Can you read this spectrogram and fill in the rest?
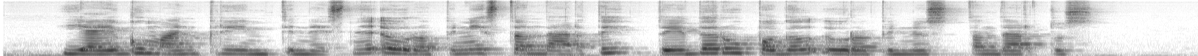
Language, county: Lithuanian, Vilnius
